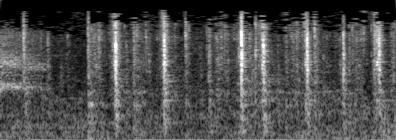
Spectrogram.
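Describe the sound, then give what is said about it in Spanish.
Farmer Brown types on his own typewriter. It clacks away in quick, uneven bursts, roughly a dozen sharp key strikes in two seconds, fairly loud with no voices. “El granjero Brown sacó su propia máquina de escribir.”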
